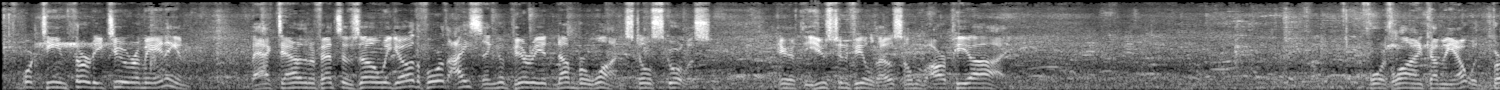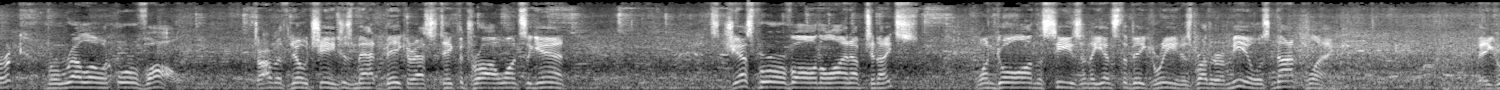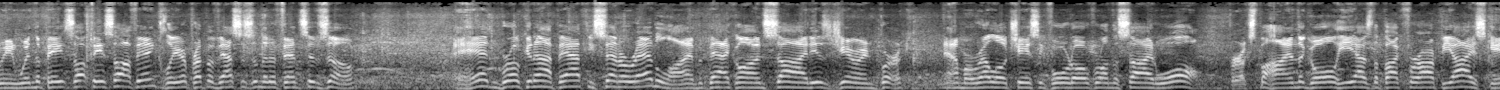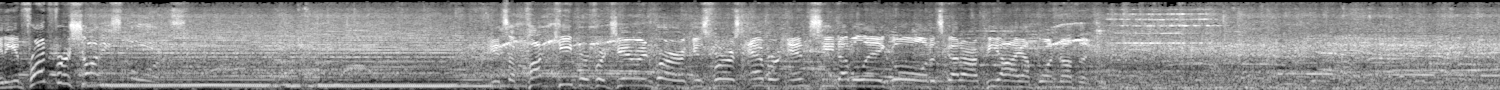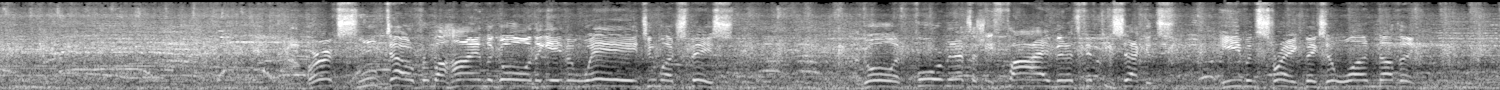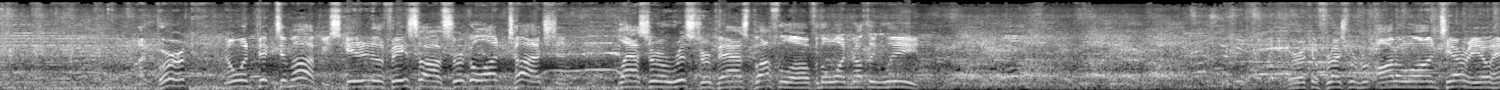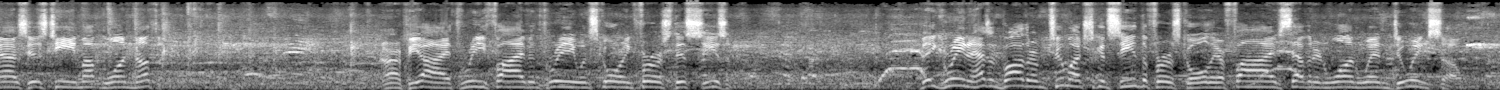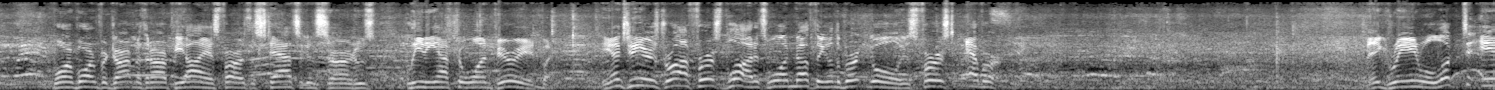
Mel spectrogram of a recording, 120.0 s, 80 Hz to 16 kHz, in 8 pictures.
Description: RADIO: 2019 Dartmouth College Mens Hockey Continuous Action
unedited-rpi-pxp-online-audio-converter-com.mp3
